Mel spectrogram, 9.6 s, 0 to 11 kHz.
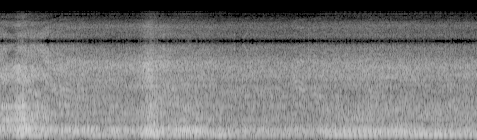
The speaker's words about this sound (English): That would be a Mustang Boss 302 Fastback. I'm at the Cars and Coffee event in Irvine, California.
